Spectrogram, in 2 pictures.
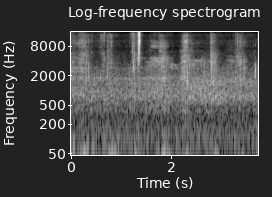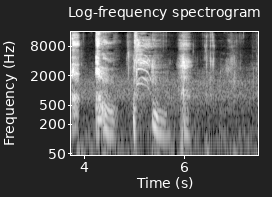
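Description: Several harsh coughs and throat-clearing bursts from a person out walking on the GAP Trail near Smithton, loud and close, coming in uneven clusters over faint outdoor background noise.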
